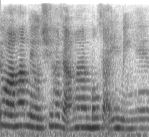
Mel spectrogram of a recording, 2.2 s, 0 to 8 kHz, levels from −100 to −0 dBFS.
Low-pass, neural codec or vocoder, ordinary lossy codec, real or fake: 7.2 kHz; vocoder, 22.05 kHz, 80 mel bands, WaveNeXt; AAC, 32 kbps; fake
